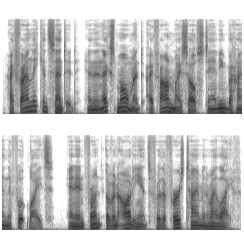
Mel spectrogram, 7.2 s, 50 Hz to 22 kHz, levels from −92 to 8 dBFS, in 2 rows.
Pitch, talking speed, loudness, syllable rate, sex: 100 Hz, 225 wpm, -19 LUFS, 5.7 syllables/s, male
